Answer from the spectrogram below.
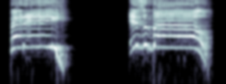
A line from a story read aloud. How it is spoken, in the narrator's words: screamed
